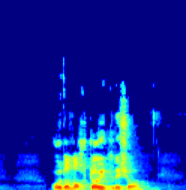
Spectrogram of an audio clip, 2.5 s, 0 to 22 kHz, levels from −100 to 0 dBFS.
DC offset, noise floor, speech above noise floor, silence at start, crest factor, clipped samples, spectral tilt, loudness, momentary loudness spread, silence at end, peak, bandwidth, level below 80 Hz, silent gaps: under 0.1%; -71 dBFS; 49 dB; 0.7 s; 18 dB; under 0.1%; -4.5 dB/octave; -22 LUFS; 11 LU; 0.6 s; -6 dBFS; 13 kHz; -72 dBFS; none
